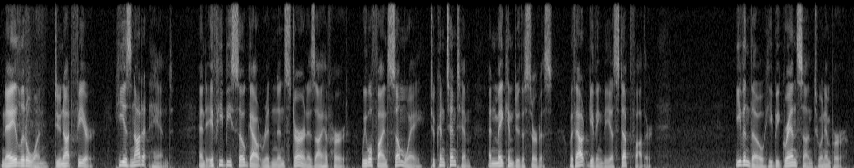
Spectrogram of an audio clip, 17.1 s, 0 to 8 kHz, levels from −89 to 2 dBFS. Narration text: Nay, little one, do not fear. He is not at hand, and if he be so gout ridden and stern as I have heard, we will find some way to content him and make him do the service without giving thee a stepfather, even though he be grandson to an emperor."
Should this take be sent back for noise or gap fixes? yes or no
no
